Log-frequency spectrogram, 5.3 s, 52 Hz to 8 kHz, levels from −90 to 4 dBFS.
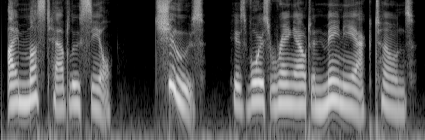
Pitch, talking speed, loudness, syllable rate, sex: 185 Hz, 135 wpm, -18 LUFS, 4.2 syllables/s, female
